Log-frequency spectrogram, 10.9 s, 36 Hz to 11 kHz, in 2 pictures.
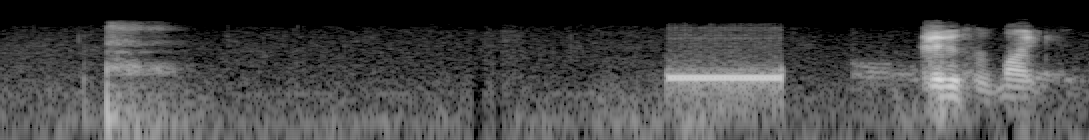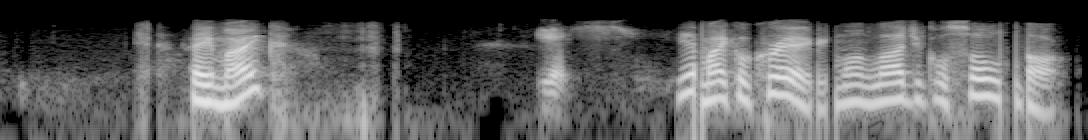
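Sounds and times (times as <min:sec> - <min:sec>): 
quiet telephone line hiss: 0:03.3 - 0:03.9
loud steady telephone ringing tone: 0:03.3 - 0:04.0
speech: 0:04.7 - 0:05.4, 0:06.4 - 0:07.0, 0:08.2 - 0:10.8.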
